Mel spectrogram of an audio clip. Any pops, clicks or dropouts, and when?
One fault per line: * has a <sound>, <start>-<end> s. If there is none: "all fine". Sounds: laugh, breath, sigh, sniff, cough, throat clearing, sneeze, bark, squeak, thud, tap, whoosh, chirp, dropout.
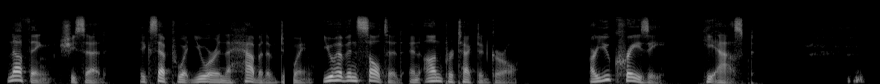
* has a dropout, 2.8-2.9 s
* has a sigh, 8.1-8.7 s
